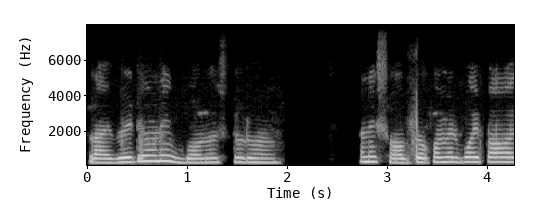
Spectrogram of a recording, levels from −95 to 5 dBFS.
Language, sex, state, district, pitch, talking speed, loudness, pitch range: Bengali, female, West Bengal, Malda, 255 Hz, 110 wpm, -17 LUFS, 240-270 Hz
